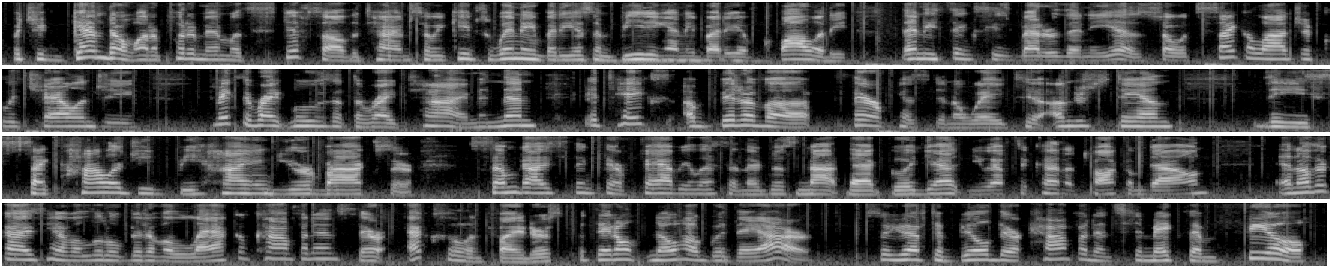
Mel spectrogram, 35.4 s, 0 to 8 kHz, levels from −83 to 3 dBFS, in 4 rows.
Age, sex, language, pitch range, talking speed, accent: 50-69, female, English, 165-215 Hz, 200 wpm, American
